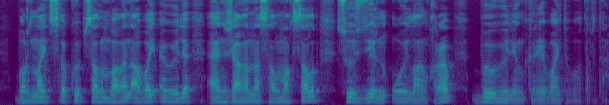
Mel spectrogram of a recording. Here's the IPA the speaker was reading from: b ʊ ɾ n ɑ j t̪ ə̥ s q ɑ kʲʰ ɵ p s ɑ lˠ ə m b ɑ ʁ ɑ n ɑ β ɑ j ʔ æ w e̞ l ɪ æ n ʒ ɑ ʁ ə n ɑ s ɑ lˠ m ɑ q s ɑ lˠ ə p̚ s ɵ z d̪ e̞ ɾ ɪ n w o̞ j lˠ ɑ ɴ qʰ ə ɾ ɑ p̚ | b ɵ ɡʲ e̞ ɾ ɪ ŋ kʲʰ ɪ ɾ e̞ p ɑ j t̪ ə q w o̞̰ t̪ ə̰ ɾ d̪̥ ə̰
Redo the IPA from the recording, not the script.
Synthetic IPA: b ʊ ɾ n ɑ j t̪ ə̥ s q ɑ kʲʰ ɵ p s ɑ lˠ ə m b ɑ ʁ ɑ n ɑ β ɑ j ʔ æ w e̞ l ɪ æ n ʒ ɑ ʁ ə n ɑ s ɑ lˠ m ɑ q s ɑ lˠ ə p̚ s ɵ z d̪ e̞ ɾ ɪ n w o̞ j lˠ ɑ ɴ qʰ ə ɾ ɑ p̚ | b ɵ ɡʲ e̞ l ɪ ŋ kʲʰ ɪ ɾ e̞ p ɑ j t̪ ə p w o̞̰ t̪ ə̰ ɾ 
